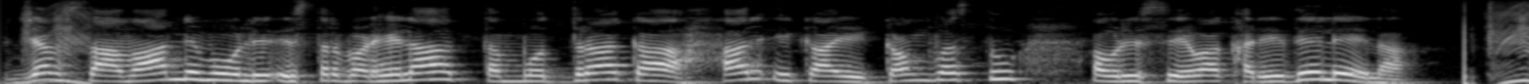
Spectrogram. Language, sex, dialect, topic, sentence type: Bhojpuri, male, Northern, banking, statement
